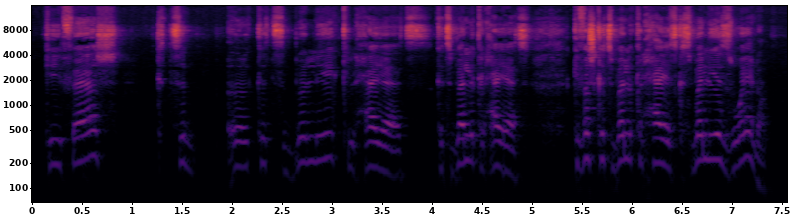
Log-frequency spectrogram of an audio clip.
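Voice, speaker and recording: At a moderate pace, the speech comes in a plain, everyday voice, its pitch shifting in an ordinary way. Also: woman, medium pitch for a woman. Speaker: social media live streamer. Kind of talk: casual live-stream chat with viewers. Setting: TikTok live stream.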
